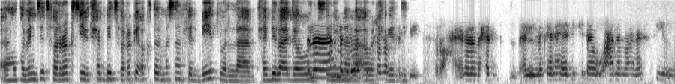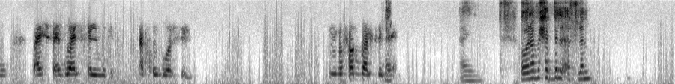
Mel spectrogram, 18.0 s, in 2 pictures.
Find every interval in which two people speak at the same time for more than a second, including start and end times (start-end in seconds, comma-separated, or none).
4.1-5.4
